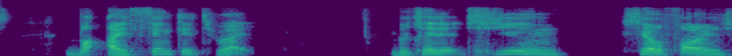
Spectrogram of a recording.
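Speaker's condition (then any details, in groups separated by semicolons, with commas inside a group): Cerebral palsy; mild speech impediment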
